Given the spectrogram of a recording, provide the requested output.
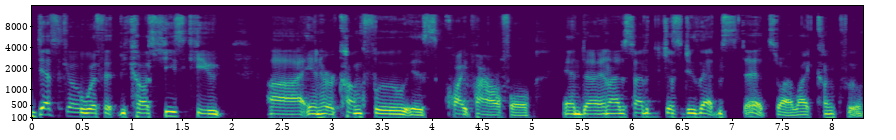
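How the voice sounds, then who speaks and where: The speaker is a man. He talks at a moderate pace. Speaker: podcast co-host, film critic. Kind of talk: casual chat.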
